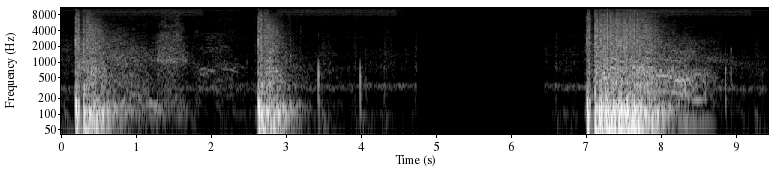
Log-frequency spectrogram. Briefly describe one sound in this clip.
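A rifle fires single loud shots that boom and echo away.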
